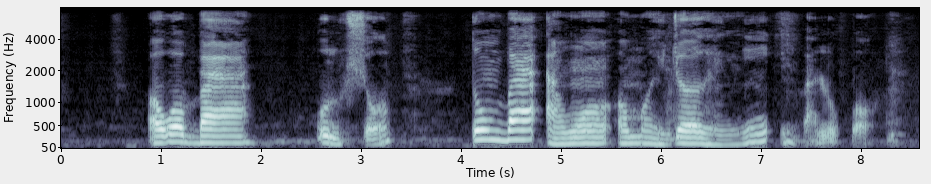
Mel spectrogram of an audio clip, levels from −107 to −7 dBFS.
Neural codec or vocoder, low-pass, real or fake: codec, 16 kHz, 8 kbps, FreqCodec, larger model; 7.2 kHz; fake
